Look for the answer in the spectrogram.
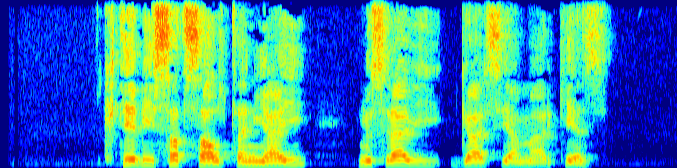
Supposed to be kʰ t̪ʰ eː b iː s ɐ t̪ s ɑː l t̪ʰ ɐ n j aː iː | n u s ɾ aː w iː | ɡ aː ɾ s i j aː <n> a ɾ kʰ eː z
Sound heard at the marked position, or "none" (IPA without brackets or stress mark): m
